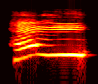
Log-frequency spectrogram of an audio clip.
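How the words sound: The greeting sounds genuinely excited.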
